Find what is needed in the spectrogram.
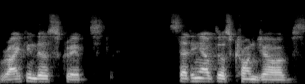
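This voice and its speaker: The voice comes with a Swedish accent at a moderate pace. The sound is dry and close, with no echo. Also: man. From Sweden. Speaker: product manager. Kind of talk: casual interview. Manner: hesitant, many fillers.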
